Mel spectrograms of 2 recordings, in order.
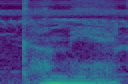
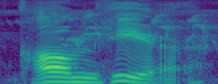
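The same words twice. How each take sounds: First: The tone is warm and seductive. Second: The tone is firm and commanding. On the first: A lover is inviting intimacy. "A woman may say to her lover" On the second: A superior is giving an order. "a boss may say"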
